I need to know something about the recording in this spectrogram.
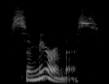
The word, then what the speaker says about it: Semiramis: bum bum bum bum, we see that the emphases fall on the second and fourth syllables, Semiramis, on purpose trimmed up for Semiramis.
